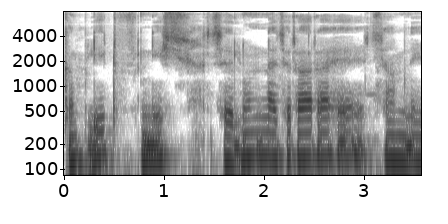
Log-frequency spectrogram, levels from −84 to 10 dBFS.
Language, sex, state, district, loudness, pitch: Hindi, male, Himachal Pradesh, Shimla, -18 LUFS, 130 Hz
